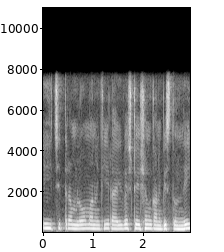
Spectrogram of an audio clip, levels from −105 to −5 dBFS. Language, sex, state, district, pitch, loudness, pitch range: Telugu, female, Andhra Pradesh, Visakhapatnam, 195 Hz, -13 LUFS, 185-200 Hz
